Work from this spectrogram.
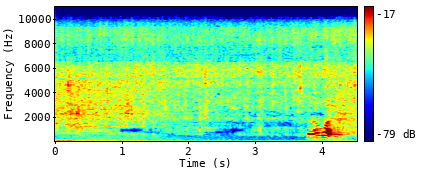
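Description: Chicken browning in a frying pan, a quiet steady sizzle with a brief faint voice partway through and a louder burst of sizzling near the end.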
